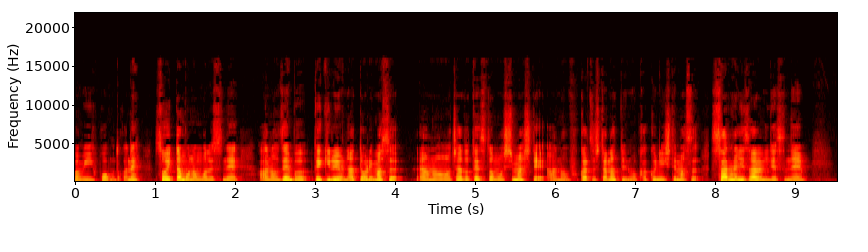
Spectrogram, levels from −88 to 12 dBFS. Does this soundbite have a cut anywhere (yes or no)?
yes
